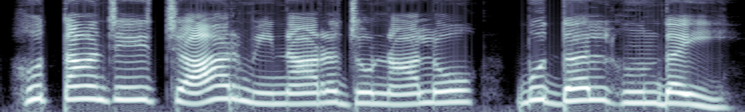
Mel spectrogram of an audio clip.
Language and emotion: Sindhi, neutral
